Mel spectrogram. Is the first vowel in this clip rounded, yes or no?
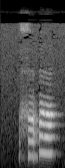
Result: yes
